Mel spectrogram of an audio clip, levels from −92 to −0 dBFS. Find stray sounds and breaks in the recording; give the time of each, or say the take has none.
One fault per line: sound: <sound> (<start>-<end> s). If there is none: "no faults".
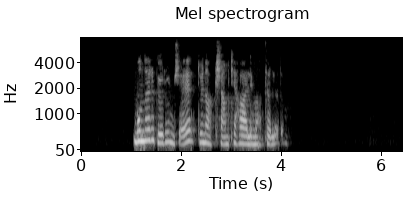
no faults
